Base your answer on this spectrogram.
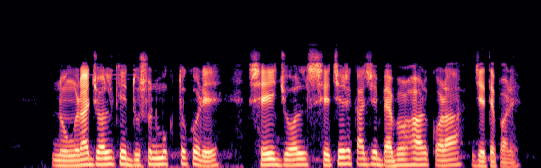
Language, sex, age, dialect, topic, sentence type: Bengali, male, 25-30, Standard Colloquial, agriculture, statement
